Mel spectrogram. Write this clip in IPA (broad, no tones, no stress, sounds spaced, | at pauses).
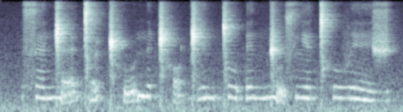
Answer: s ɛ ŋ͡ǁ ɛ̰ ɡ͡ǀ ɛ̰ ɭ ǁʰ ṵ n ɪ ǁʰ ɔ̰ ɡ͡ǁ e n ǀ u ʔ e n ŋ͡ǁ ṵ s lʲ ɛ ǀʰ u β e ʒ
